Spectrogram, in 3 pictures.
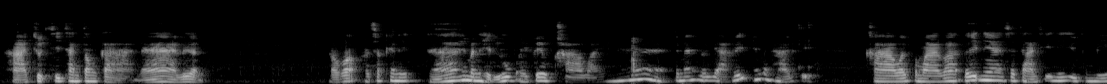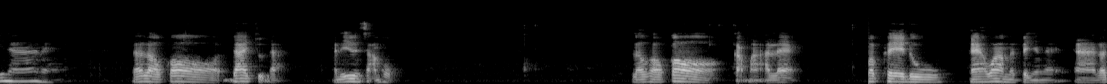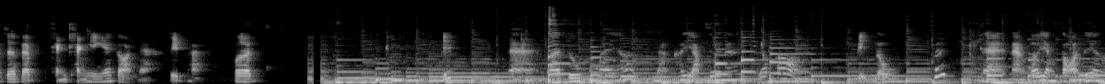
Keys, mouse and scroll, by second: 0.0 click, 1.3-3.2 scroll up 1, 3.2 scroll down 1, 3.5-4.4 scroll up 1, 7.8 click, 8.3 scroll down 1, 8.6-9.2 scroll up 1, 16.1 click, 18.0 click, 18.2 click, 19.4 click, 22.2-22.9 drag, 24.6 click.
